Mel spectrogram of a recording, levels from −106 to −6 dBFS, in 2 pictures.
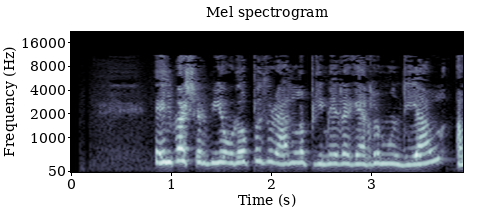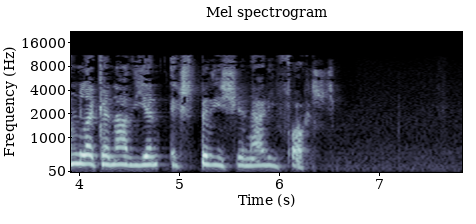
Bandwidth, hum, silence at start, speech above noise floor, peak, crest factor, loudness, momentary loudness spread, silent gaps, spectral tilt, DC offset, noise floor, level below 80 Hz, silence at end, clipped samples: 11.5 kHz; none; 0.85 s; 46 dB; -6 dBFS; 22 dB; -27 LUFS; 10 LU; none; -4 dB/octave; under 0.1%; -73 dBFS; -82 dBFS; 1.35 s; under 0.1%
